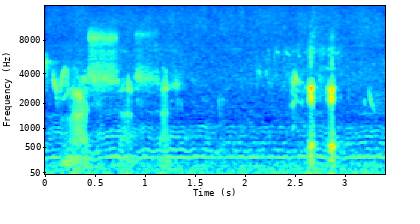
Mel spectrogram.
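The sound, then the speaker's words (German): A steady, muffled insect buzzing drones on throughout from wasps living inside a tree trunk, with a couple of brief sharper clicks near the end. “Was da summt, ist nicht der Baum, sondern die Wespen, die darin wohnen.”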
